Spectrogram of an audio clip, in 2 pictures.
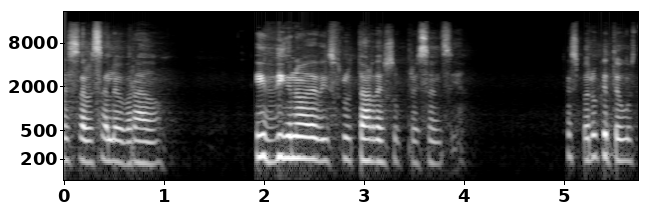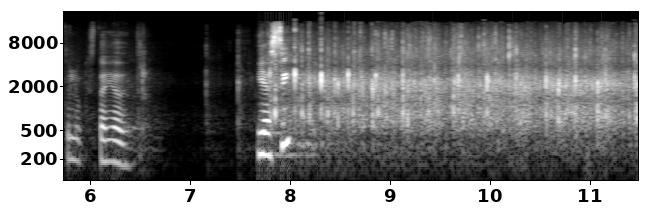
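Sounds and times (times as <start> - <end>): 
speech: 0.0 - 1.1, 1.9 - 4.1, 5.0 - 6.6, 7.7 - 8.2
audience applause: 7.8 - 11.4.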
